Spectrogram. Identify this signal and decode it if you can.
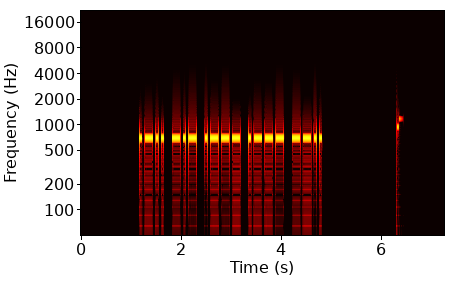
Morse code, heard as a keyed tone, about 22 wpm, 700 Hz. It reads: LKJJZ
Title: Code Groups - 5 Letters - 22wpm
